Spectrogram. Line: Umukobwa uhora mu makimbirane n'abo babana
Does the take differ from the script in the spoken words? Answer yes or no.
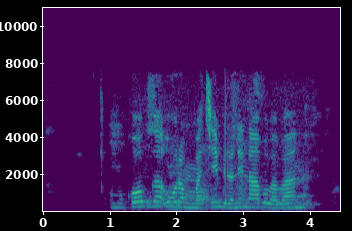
no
